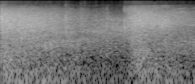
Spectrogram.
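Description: In Dark Souls, in the Painted World of Ariamis, a pyromancy fire blast roars as a dense, loud burst of rushing flame and rumble that fills the whole moment without easing.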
